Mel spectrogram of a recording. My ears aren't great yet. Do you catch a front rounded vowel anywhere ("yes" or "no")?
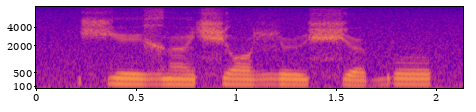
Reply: yes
